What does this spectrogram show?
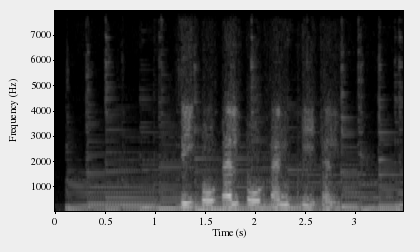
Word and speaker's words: colonel: Next word is COLONEL. What will be the pronunciation of this word? Colonel? Exactly wrong. The correct pronunciation is colonel.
